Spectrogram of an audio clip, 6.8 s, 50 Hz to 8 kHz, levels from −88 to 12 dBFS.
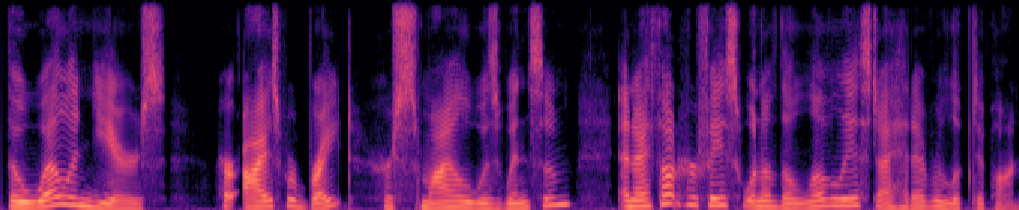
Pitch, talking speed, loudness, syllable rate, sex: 215 Hz, 230 wpm, -19 LUFS, 6.2 syllables/s, female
